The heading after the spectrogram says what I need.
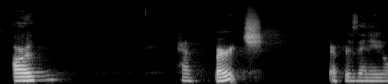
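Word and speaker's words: Ailm: We have the silver fir, representing the letter A, pronounced Arlum.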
